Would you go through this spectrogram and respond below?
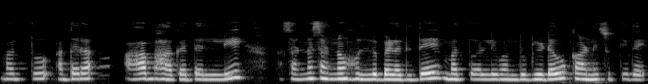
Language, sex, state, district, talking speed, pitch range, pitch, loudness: Kannada, female, Karnataka, Bidar, 120 wpm, 235-255 Hz, 240 Hz, -15 LUFS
